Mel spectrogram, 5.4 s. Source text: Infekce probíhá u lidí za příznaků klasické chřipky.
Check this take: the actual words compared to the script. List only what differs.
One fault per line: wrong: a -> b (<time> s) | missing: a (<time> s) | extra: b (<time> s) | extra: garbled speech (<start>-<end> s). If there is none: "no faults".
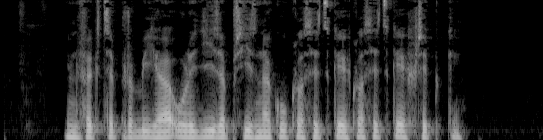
extra: klasické (3.5 s)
